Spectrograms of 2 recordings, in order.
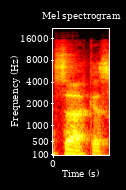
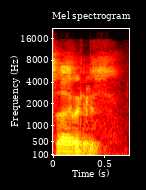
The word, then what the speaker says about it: Serkis: Anyway, and then there's the final one is Andy Serkis. Circus. Circus. It's pronounced Circus.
